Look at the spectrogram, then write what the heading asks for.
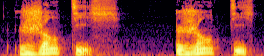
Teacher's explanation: Then gentil. So remember this final L is not pronounced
